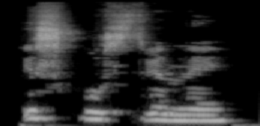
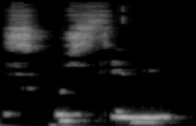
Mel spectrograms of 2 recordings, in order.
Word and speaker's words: искусственный: д не произносится сердце искусственный здесь произносится о с пишется два с искусственный ребята Ответьте на эти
